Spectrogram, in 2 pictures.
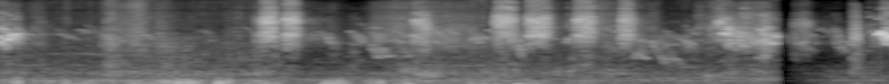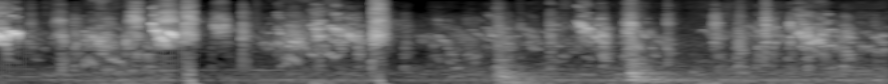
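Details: Breeding pair of budgerigars with family, sounding sharp high chirps and short squawky notes in irregular clusters, separated by brief quiet moments.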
